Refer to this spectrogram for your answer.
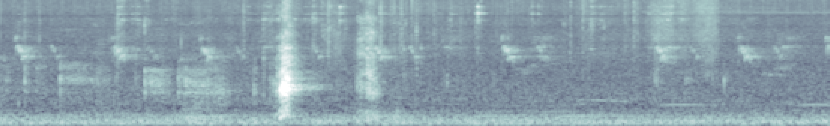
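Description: A Cocker Spaniel gives one sharp bark followed by a softer second bark.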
